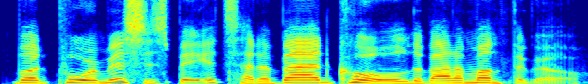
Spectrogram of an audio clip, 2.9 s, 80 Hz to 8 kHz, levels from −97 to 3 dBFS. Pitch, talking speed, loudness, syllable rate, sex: 210 Hz, 245 wpm, -19 LUFS, 5.4 syllables/s, female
